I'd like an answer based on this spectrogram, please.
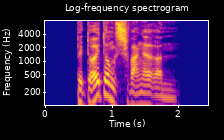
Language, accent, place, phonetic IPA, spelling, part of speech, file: German, Germany, Berlin, [bəˈdɔɪ̯tʊŋsʃvaŋəʁəm], bedeutungsschwangerem, adjective, De-bedeutungsschwangerem.ogg
- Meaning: strong dative masculine/neuter singular of bedeutungsschwanger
